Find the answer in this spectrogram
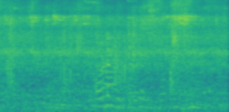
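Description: Indistinct chatter of children and adults talking, with scattered sharp taps among the voices.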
